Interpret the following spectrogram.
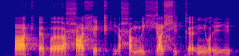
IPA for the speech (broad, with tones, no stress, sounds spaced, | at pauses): ɑ˥˩ t͡ʃʼ ɛ˩ p ɜː˩ ħ ɑ˧˩ ʃ ɪ˥˧ t͡ʃʼ ḭ˨˩˦ ħ ə˩ m ɪ˧˥ ç ɑ˥˧ ɕ i˩ k ɛ̰˧˩ ɲ ʊ˧˩ ɾ i˩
